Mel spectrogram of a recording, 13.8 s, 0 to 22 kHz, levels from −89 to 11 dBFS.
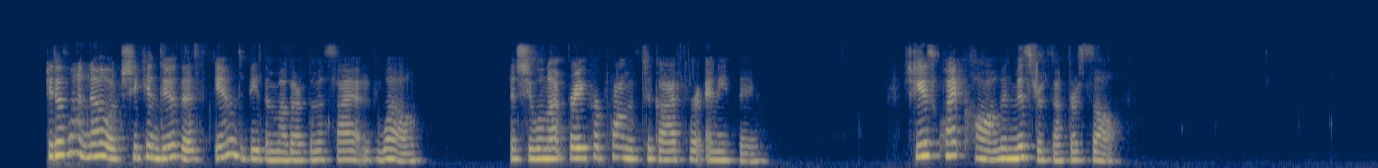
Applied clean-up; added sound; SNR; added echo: neural mask model DeepFilterNet 3.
